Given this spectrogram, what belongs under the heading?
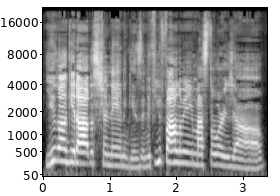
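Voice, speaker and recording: A woman with a Southern accent, chatting casually on a live stream as a grief coach, a little tired, swinging from loud bursts to quiet asides. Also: a little high, lively intonation, fast talker, dry recording, studio quality. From Southern United States. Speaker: grief coach and podcast host. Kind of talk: casual live-stream chat answering viewers.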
